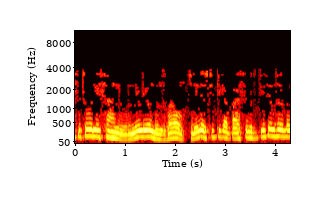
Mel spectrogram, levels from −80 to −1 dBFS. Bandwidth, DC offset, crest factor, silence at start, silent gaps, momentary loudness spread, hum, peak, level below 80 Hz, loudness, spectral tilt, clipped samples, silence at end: 3.9 kHz; under 0.1%; 12 dB; 0 s; none; 7 LU; none; -6 dBFS; -58 dBFS; -18 LUFS; -13.5 dB/octave; under 0.1%; 0 s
